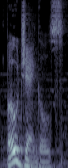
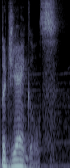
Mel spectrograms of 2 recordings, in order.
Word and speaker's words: Bojangles: there are plenty of businesses that are not pronounced how they would in just natural language like bojangles in according to like english rules i'm not an english major anything would be bajangles mostly emphasize the second syllable in a word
